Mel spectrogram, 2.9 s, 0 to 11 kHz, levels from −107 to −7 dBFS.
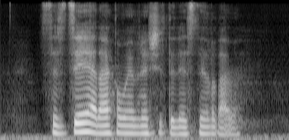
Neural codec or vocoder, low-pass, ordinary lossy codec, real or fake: autoencoder, 22.05 kHz, a latent of 192 numbers a frame, VITS, trained on many speakers; 9.9 kHz; none; fake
